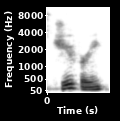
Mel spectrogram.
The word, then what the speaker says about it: Giuffre: A lot of people don't know how to pronounce her last name. It's not Giuffre, it's Giuffre.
